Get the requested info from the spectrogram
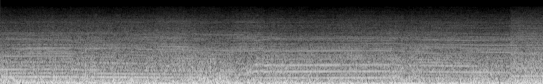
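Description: Yamaha R6's inline-four engine running at a steady, fairly high pitch while riding, over a low rumble of wind noise. The pitch eases down a little about two seconds in and rises again near the end as the throttle changes.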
